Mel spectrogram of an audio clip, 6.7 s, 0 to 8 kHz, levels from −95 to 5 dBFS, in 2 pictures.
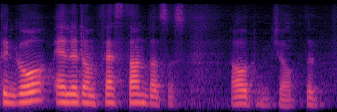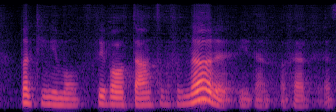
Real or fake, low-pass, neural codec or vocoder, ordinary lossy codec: fake; 7.2 kHz; codec, 16 kHz, 0.2 kbps, FocalCodec; none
